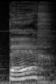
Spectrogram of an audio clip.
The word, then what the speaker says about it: père: Lo vas a encontrar mucho en palabras que tienen una consonante final pronunciada y una E al final. Por ejemplo, en las palabras père o mère, que hemos visto al principio.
